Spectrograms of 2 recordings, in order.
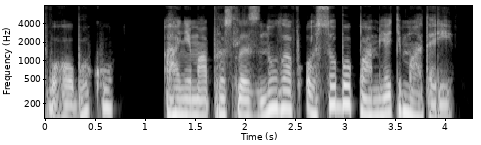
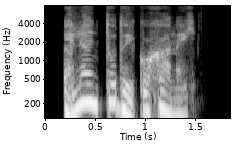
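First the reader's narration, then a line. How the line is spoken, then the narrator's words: Said, suddenly hoarse voice. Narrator (Ukrainian): сказала Ганіма раптом охриплим голосом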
